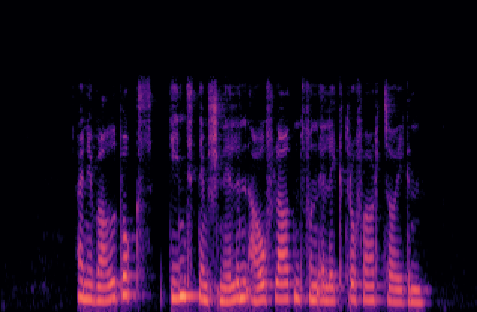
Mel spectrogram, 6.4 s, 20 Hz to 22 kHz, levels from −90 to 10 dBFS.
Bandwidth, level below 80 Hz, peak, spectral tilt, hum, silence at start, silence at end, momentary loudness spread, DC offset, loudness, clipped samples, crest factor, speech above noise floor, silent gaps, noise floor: 7.8 kHz; -66 dBFS; -10 dBFS; -8 dB/octave; none; 1.05 s; 0.7 s; 10 LU; under 0.1%; -27 LUFS; under 0.1%; 18 dB; 54 dB; none; -79 dBFS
